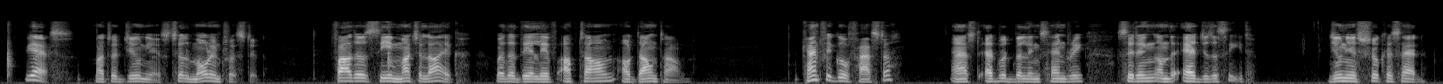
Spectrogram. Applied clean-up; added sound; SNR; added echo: none; Clapping; 15 dB; none.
